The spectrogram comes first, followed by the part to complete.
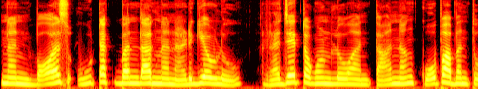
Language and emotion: Kannada, angry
